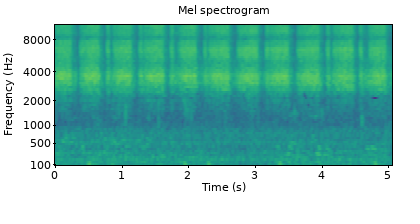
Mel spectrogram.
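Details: Cicada in India's Kodaikanal and Thekkady area, 2014: an intense high buzzing swells and fades in regular pulses about twice a second, with soft low thumps beneath.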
